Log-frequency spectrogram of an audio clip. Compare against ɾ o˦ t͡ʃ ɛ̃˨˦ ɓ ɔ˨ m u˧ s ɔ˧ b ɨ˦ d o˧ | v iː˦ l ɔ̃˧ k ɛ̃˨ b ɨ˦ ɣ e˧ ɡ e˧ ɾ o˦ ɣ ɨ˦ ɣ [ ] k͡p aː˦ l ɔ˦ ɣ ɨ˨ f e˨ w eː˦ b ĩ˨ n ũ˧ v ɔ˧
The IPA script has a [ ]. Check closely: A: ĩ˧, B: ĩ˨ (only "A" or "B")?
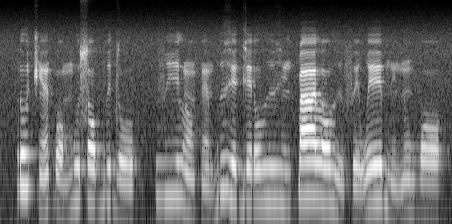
A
